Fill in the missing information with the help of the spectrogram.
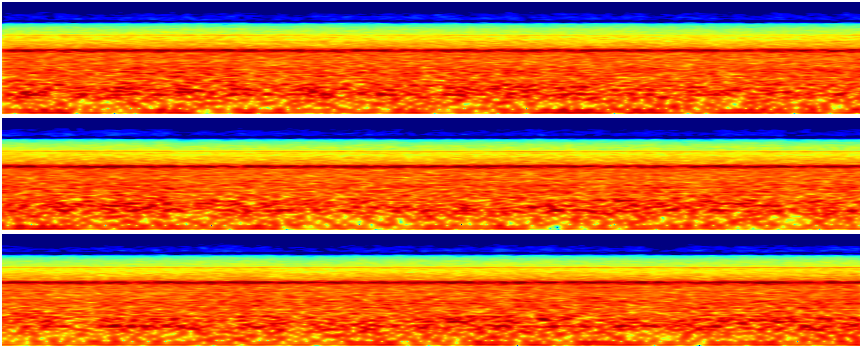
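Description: Extrusion lamination plant running: a steady machinery noise with a constant high-pitched whine and a low hum underneath, unchanging throughout.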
